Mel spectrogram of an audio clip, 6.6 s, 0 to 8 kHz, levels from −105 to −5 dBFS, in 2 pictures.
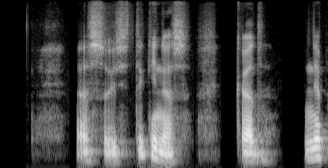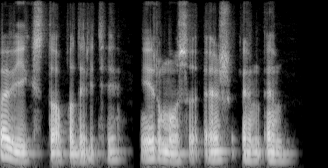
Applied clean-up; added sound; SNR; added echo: none; none; none; none.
